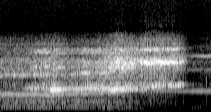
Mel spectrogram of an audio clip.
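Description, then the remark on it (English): Car tires screech in a long, loud skid that squeals steadily for several seconds, then cuts off abruptly as the car comes to a stop near a dock. “Do we ditch the car like we planned?”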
